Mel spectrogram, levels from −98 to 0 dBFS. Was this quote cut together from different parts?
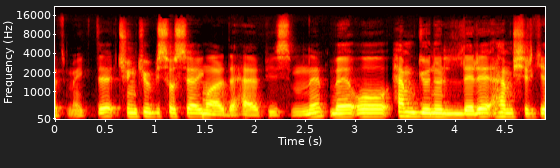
yes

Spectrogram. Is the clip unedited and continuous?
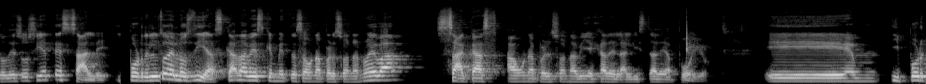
no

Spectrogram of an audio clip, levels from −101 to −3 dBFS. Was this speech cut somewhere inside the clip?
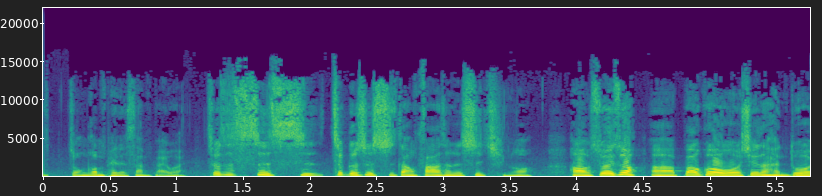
yes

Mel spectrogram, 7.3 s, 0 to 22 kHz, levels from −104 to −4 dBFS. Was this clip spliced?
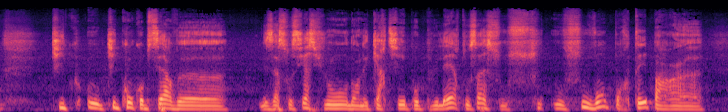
no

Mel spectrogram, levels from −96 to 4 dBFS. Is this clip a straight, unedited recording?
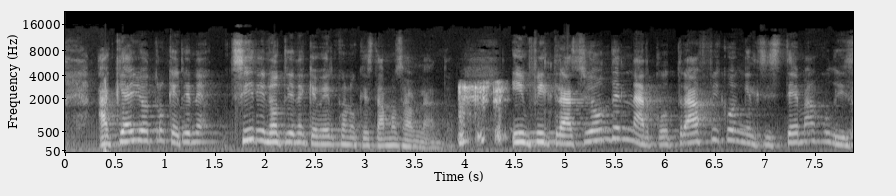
no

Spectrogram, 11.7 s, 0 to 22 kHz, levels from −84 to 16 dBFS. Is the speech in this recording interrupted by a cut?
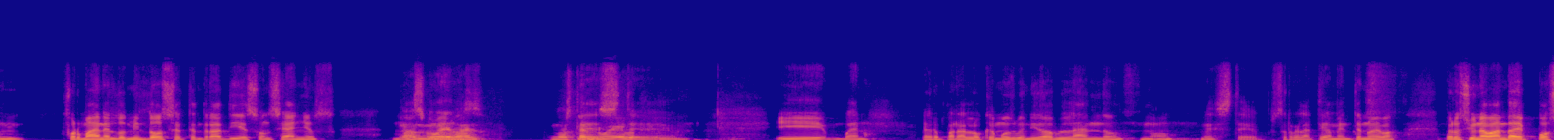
no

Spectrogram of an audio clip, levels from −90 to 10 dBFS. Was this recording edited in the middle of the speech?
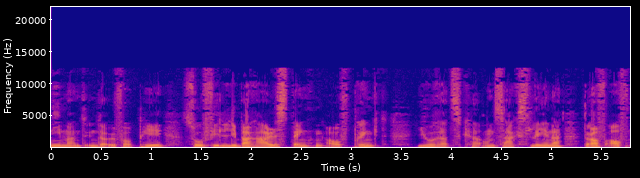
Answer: no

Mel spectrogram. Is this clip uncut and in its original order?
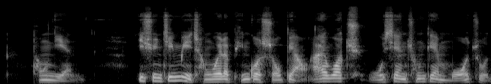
yes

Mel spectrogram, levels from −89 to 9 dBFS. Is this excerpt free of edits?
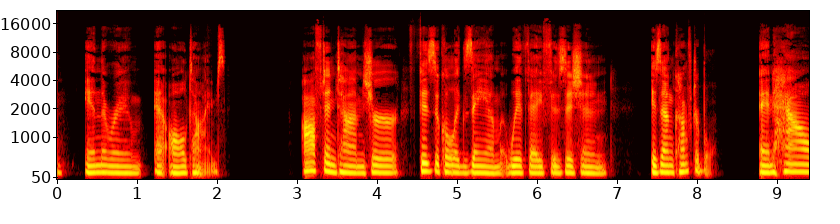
yes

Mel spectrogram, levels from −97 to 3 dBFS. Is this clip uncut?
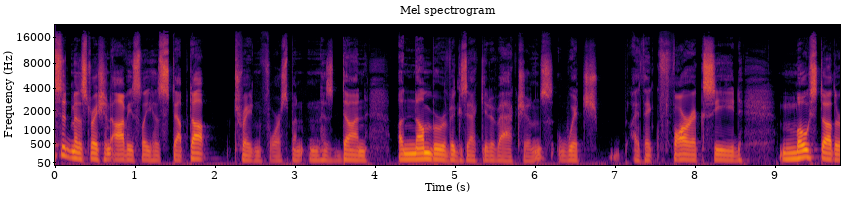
yes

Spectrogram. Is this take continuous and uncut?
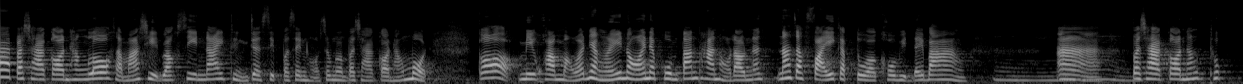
yes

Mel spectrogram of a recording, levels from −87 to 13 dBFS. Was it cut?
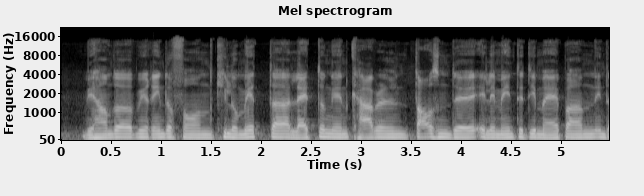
no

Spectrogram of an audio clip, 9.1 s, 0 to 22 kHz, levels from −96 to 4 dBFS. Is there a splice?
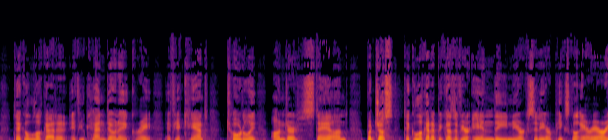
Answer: no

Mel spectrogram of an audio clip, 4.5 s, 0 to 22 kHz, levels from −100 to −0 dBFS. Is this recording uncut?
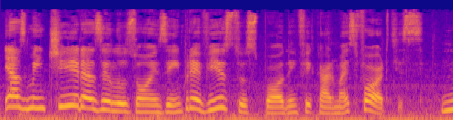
yes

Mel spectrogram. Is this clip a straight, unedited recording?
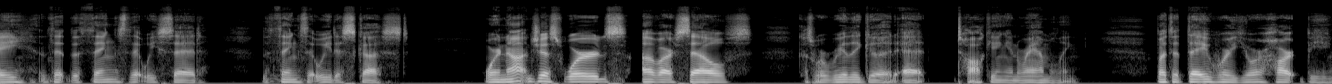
yes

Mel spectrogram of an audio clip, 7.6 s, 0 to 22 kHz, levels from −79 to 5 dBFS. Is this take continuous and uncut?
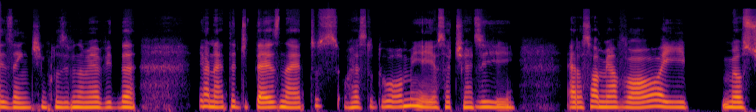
no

